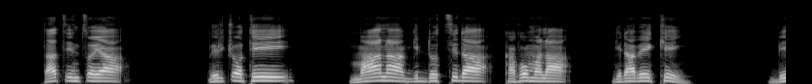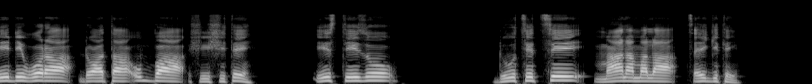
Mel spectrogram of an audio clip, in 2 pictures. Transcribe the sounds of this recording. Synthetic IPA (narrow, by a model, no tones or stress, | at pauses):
t̪ɐt͡sʼɪnt͡sʼːɔja | ɓɪɾt͡ʃʼːɔt̪iː | maːnɐɡɪd̪ːɔt͡sːɪd̪ɐkɐfɔmɐlɐ | ɡɪd̪ɐbeːkːeː | biːd̪ɪwɔɾɐd̪ɔʔɐt̪ɐʔʊbːaːʃiːʃːɪt̪ɛ | ʔɪst̪ːɪːzɔ | d̪uːt͡sːɪt͡sːɪmaːnɐmɐlɐt͡sʼejɡɪt̪ɛ̰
